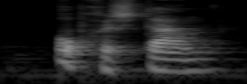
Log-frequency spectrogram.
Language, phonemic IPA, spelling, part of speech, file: Dutch, /ˈɔpxəˌstan/, opgestaan, verb, Nl-opgestaan.ogg
- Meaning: past participle of opstaan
